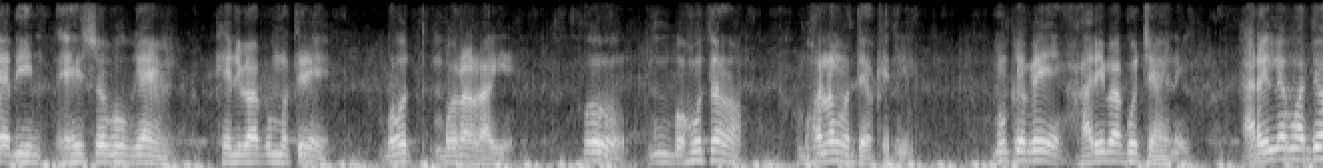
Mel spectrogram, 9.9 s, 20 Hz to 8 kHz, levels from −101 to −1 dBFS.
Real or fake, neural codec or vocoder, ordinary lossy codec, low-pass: fake; codec, 24 kHz, 3 kbps, HILCodec; none; 7.2 kHz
